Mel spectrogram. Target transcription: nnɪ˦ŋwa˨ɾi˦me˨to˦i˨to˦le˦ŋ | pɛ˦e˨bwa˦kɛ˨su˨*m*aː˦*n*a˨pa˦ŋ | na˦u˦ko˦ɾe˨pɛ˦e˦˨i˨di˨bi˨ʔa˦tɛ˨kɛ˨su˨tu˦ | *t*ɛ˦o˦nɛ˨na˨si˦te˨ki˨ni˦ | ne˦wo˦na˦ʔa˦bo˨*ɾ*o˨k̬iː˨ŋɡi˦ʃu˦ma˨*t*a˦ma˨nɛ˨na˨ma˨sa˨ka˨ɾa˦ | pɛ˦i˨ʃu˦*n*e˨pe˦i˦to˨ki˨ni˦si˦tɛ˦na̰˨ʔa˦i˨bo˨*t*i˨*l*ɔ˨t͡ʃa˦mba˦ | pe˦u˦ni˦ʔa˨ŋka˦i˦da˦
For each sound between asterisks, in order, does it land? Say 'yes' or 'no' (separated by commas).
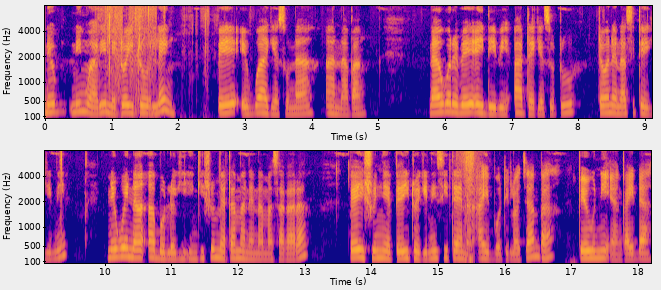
no, yes, yes, no, yes, no, yes, yes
